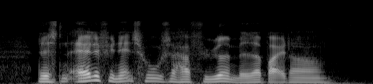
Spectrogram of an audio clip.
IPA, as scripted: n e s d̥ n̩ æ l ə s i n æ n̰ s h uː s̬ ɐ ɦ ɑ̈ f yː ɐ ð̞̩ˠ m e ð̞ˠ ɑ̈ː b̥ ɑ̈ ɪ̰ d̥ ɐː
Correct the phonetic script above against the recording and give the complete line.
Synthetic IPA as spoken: n e s d̥ n̩ æ l ə f i n æ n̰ s h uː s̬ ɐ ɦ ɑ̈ f yː ɐ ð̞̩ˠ m e ð̞ˠ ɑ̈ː b̥ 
